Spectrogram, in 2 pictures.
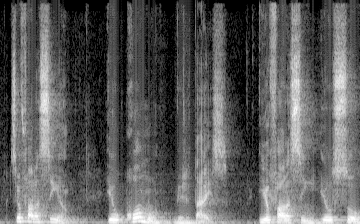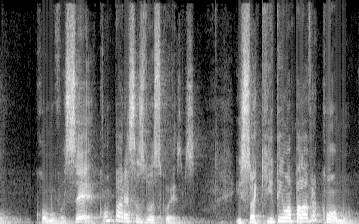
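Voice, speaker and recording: Animated Brazilian man teaching English. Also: high voice. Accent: Brazilian Portuguese. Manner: explains patiently, slows down to model English phrases. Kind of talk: online language lesson.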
